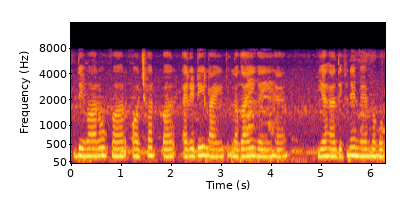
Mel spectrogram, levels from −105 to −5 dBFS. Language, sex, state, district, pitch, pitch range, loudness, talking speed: Hindi, female, Rajasthan, Bikaner, 190 Hz, 185-205 Hz, -14 LUFS, 145 wpm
